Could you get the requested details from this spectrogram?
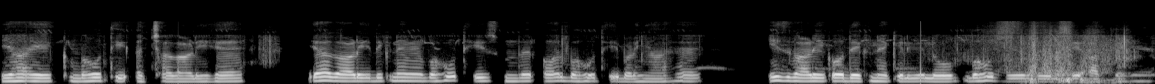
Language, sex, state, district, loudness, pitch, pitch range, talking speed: Hindi, male, Bihar, Jamui, -16 LUFS, 150 Hz, 140-160 Hz, 170 wpm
